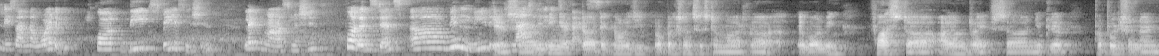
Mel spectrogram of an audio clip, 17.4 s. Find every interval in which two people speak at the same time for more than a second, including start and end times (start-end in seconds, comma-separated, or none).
7.4-9.0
